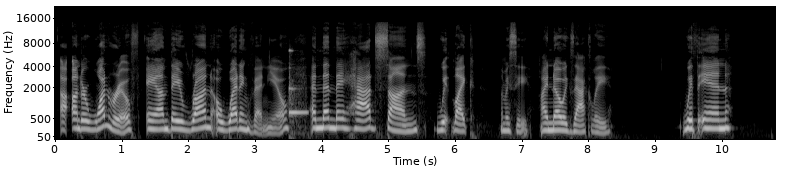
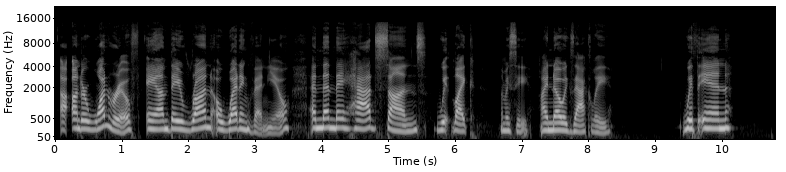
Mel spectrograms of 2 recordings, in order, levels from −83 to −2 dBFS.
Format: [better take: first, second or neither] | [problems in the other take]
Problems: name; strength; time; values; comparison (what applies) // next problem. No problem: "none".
second | doorbell; noticeable; at 3.5 s; peak 3 dB below the speech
